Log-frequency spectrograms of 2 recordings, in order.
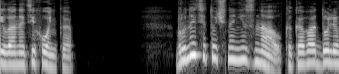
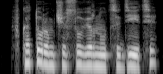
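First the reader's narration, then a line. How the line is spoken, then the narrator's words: Plain question. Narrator (Russian): спросил Брунетти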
